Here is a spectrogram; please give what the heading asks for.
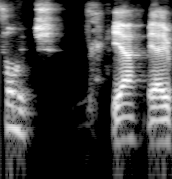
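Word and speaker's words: Tomić: we have tomich with us right it's tomich yeah yeah you pronounce it correctly yeah nice nice and he's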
